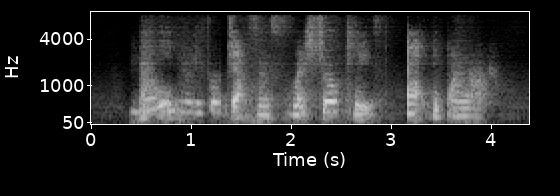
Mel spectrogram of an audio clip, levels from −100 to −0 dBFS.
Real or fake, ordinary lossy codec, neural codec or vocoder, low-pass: fake; none; codec, 44.1 kHz, 0.9 kbps, DAC; 7.2 kHz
